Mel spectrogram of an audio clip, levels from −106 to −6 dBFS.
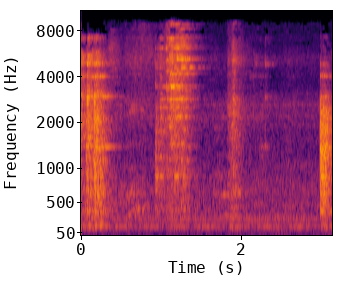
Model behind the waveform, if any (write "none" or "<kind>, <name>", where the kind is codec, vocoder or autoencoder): none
